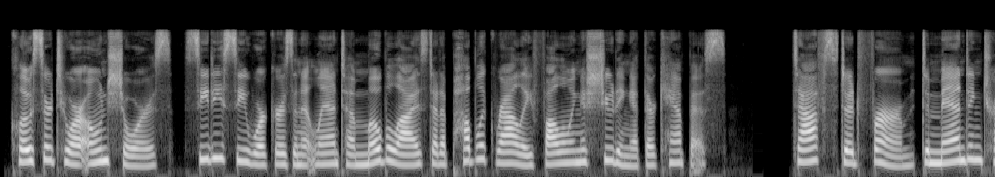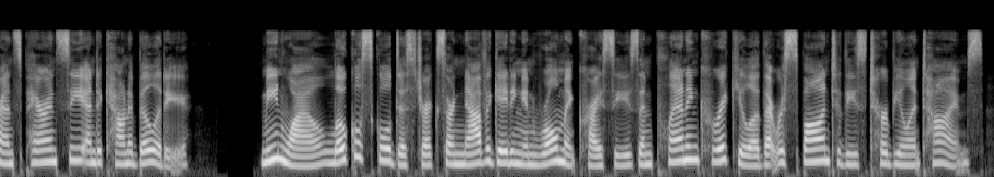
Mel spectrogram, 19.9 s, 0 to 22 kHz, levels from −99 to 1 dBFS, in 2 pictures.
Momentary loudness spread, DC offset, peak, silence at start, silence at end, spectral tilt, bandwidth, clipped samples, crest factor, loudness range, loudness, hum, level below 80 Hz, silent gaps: 8 LU; under 0.1%; -2 dBFS; 0.1 s; 0.15 s; -3.5 dB/octave; 12 kHz; under 0.1%; 16 dB; 2 LU; -20 LUFS; none; -62 dBFS; 7.62-7.88 s, 12.22-12.48 s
